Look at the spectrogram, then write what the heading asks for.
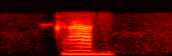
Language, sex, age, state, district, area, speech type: Hindi, female, 60+, Uttar Pradesh, Sitapur, rural, conversation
